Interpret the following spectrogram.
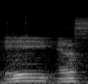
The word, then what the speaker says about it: asthma: Don't bother to sound the TH sound in asthma, spelled A-S-T-H-M-A.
